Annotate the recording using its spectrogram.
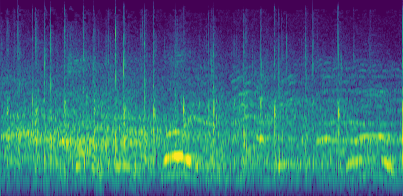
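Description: Young women players shout and cheer close by.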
